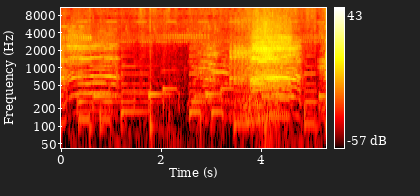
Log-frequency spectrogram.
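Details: Bleating sheep, kept for wool, milk and meat, with a shaky call early on and a louder, longer bleat near the end, all set against background music.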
